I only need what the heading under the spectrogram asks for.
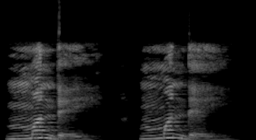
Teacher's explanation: Como ves, ponemos estrés en la primera palabra.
